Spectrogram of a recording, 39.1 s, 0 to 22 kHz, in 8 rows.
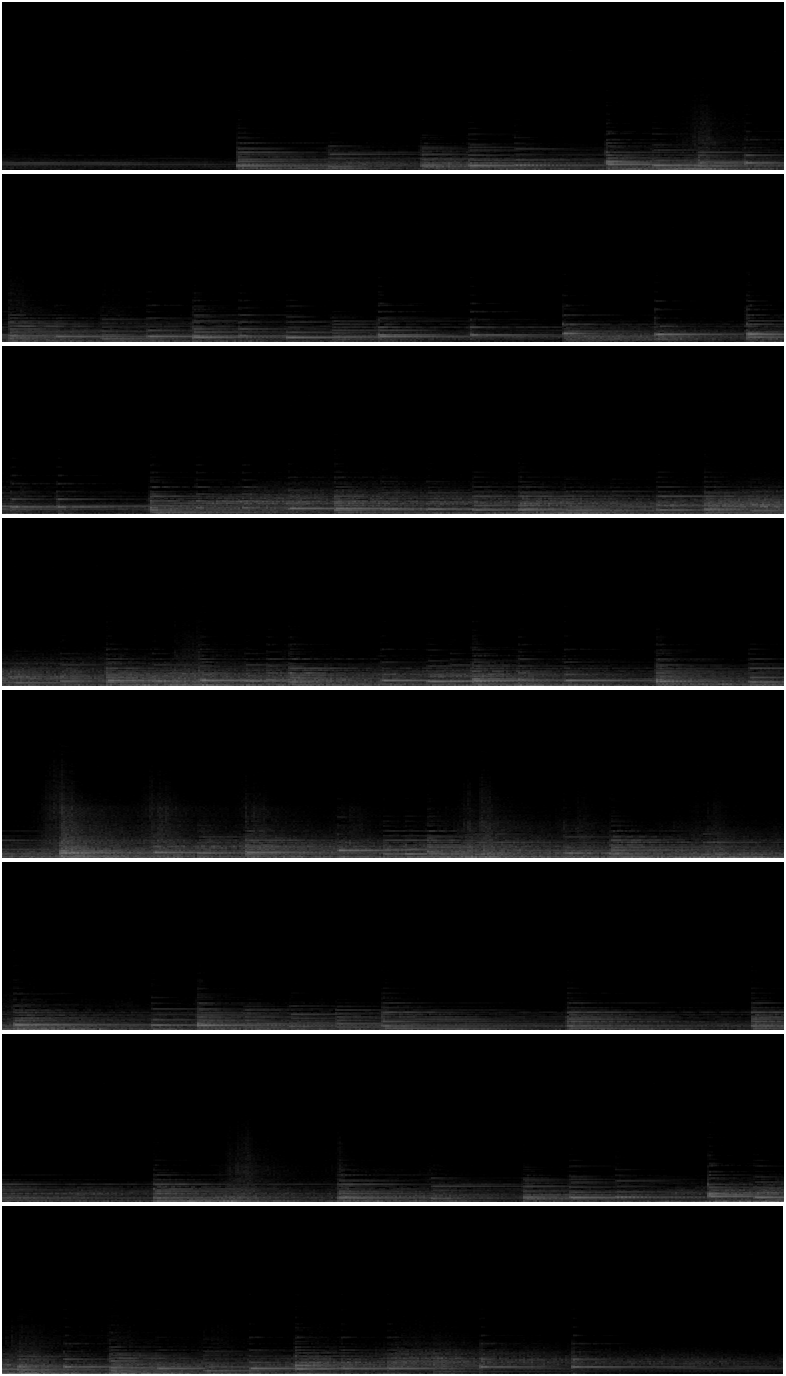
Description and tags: Ghosts play Piano
Sheet music based on spooky and dark tones. From these came the ambient sound installation vision.
Music Sheet AI generated: Payne, Christine. "MuseNet." OpenAI, 25 Apr.
and
I rewrote it
SFX conversion Edited: Adobe + FXs + Mastered
Music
